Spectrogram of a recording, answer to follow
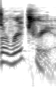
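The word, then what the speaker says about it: Eritrea: No, I just know how to pronounce Aritria.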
